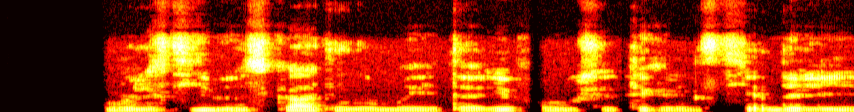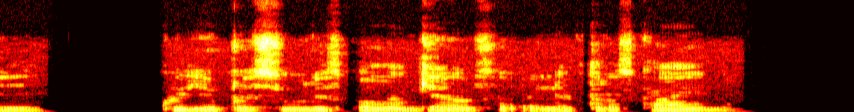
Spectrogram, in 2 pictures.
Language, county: Lithuanian, Vilnius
